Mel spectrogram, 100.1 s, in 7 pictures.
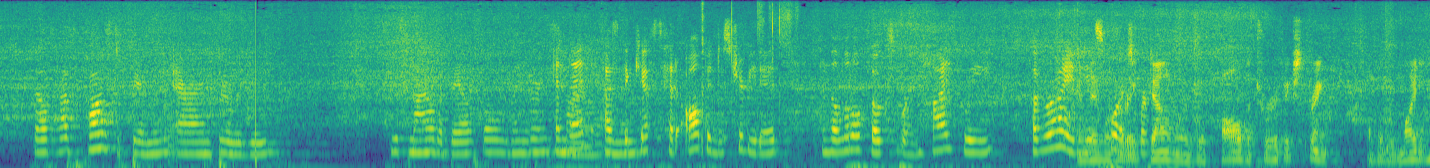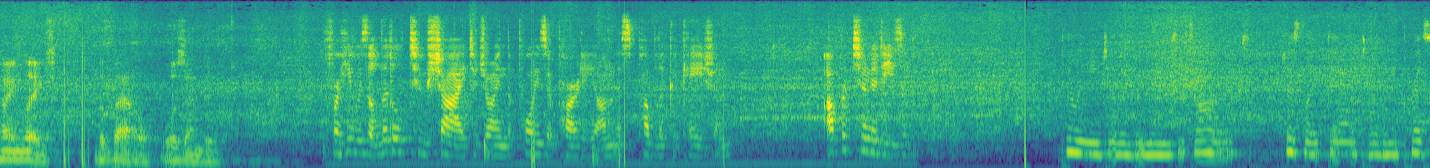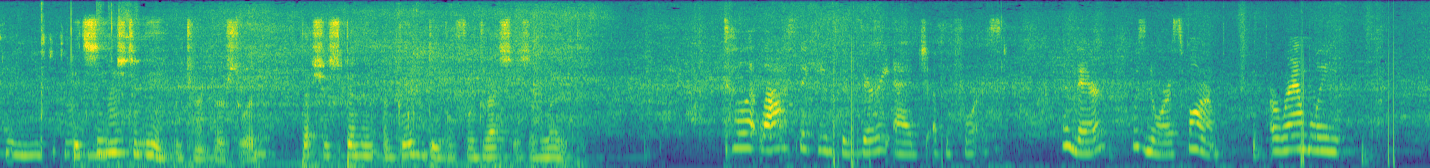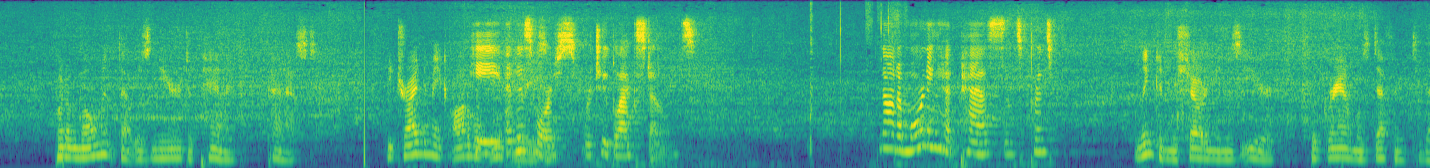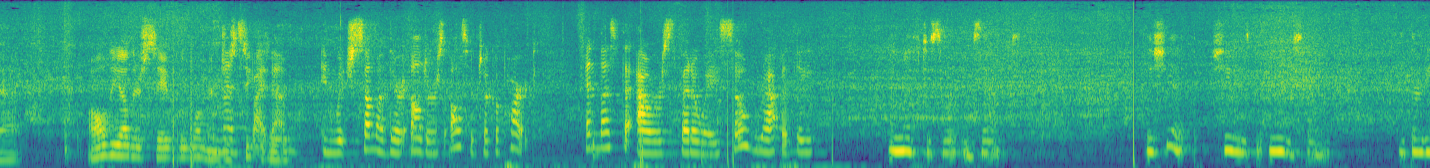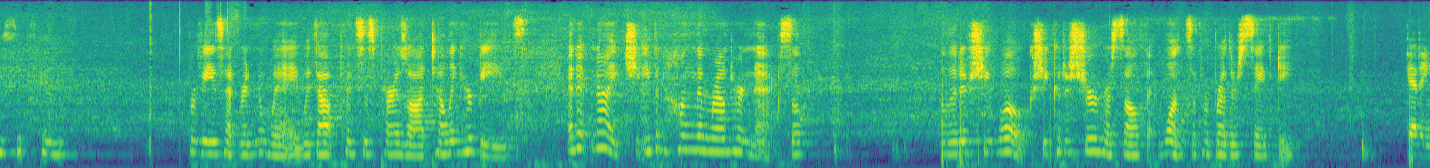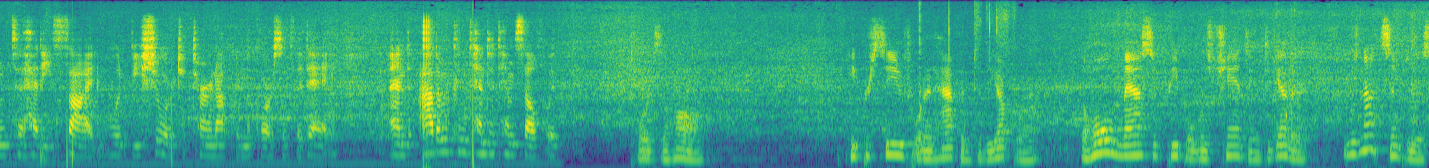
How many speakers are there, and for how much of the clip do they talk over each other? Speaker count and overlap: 9, about 5%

